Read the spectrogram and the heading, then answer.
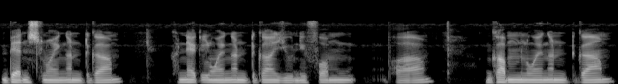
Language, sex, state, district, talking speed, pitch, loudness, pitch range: Wancho, male, Arunachal Pradesh, Longding, 135 wpm, 105 Hz, -20 LUFS, 100-105 Hz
